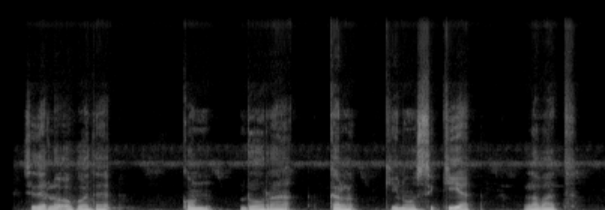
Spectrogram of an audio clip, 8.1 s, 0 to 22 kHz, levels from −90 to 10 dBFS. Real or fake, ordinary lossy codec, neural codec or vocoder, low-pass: fake; none; vocoder, 44.1 kHz, 128 mel bands every 512 samples, BigVGAN v2; 19.8 kHz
